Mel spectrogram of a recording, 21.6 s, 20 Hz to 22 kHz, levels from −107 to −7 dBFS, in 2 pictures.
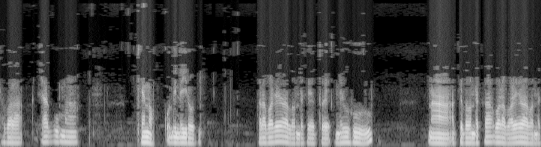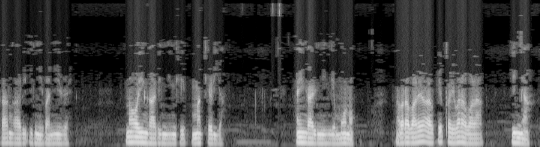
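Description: A transform codec running at a low bitrate, likely WMA compression, is squeezing this speech throughout. The sound is heavily damaged: the quantisation noise spreads across long blocks, so a washy, ringing haze hangs around the speech and a hiss swells and fades with it. Weak detail drops out entirely, which fits a bitrate around 24 kbps.

The same block-based coding causes pre-echo at four attacks. Each time, noise sized for a loud onset fills the quiet stretch just before it, so a brief hiss leads in and the attack itself sounds soft and smeared. This happens at 2.72 to 2.76 s, with the noise spread over about 34 ms, and at 6.35 to 6.40 s, spread over about 54 ms. At 14.89 to 14.94 s, just after "no ĩ ngari nyingĩ", it spreads over about 46 ms, and at 19.72 to 19.76 s over about 39 ms.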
